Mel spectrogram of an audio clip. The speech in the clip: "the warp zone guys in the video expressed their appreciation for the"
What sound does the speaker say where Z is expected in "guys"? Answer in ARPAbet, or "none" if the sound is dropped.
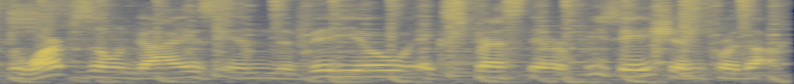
Z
